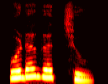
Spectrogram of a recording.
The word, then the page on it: ಔಡುಗಚ್ಚು: kannada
